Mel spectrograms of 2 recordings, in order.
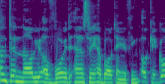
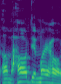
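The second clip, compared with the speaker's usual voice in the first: ordinary talk, nothing marked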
